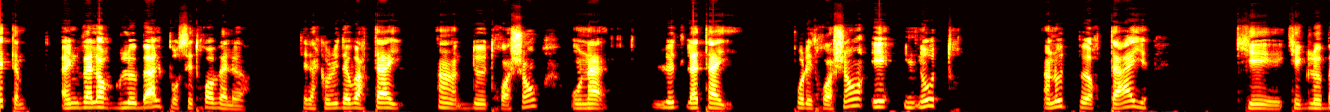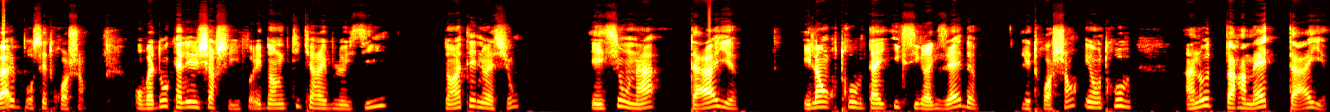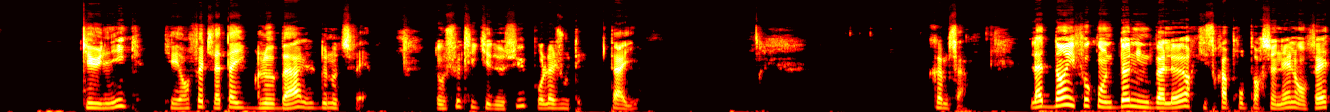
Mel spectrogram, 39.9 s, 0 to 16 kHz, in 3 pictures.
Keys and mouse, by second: 17.1 click, 31.5 click, 35.0 click.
